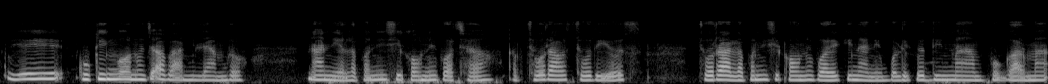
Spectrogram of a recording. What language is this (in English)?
Nepali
